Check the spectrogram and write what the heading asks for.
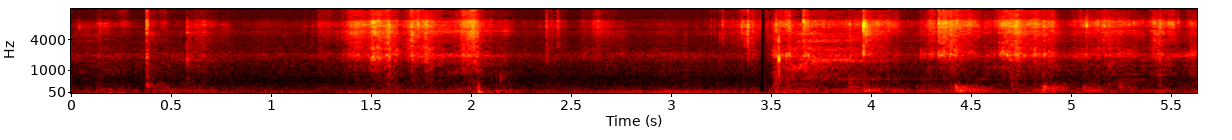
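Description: Hands handling a ball of bread dough in an oiled glass bowl and a roll of plastic cling wrap. The sounds are light rustling and crinkling, with one sharp knock about two seconds in.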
